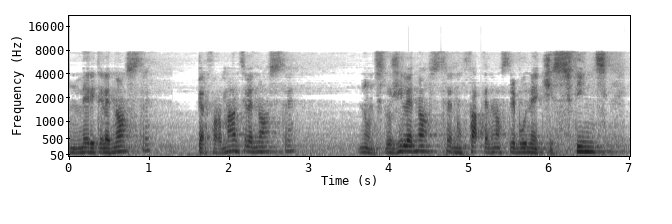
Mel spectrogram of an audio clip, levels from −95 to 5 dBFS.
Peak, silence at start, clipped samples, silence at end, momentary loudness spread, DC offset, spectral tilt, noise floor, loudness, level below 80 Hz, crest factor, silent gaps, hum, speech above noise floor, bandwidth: 0 dBFS; 0 s; under 0.1%; 0 s; 13 LU; under 0.1%; -5.5 dB/octave; -40 dBFS; -17 LUFS; -42 dBFS; 16 dB; none; none; 24 dB; 8 kHz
